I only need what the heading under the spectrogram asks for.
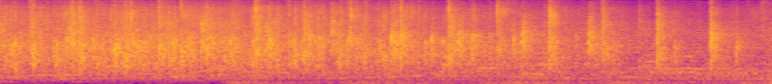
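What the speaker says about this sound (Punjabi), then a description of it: "ਜ਼ੋਰਦਾਰ ਤਾੜੀ ਨਾਲ ਸਵਾਗਤ ਕਰਨ ਦੀ" Dense, steady applause from a large crowd at a political rally stage, loud and close, filling the whole stretch, with a voice faintly audible beneath the clapping.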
